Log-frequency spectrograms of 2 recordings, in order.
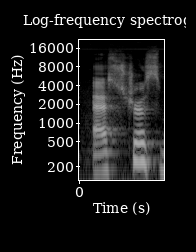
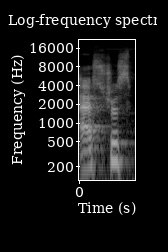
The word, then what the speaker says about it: estrus: I'm going to mispronounce this word. Estrus bleats. Estrus bleats. Estrus bleats. She said it perfect the first time. I did? Yes. Estrus bleats.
